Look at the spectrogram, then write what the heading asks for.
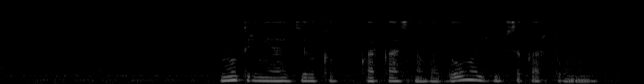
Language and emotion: Russian, neutral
